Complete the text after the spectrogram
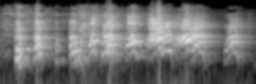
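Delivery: loud high burst of laughter. Real, not acted. Laugh after joke.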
